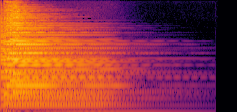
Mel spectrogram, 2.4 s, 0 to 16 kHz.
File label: A sharp Major Sharp 11th, Guitar, Drop D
